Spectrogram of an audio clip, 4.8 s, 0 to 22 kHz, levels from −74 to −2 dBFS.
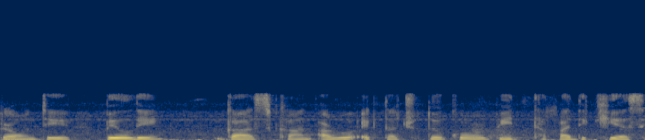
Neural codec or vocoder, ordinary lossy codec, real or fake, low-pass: none; none; real; 7.2 kHz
